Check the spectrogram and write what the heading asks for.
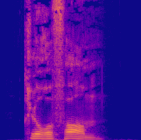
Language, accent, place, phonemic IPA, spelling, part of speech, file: German, Germany, Berlin, /ˈkloʁoˈfɔʁm/, Chloroform, noun, De-Chloroform.ogg
- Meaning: chloroform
